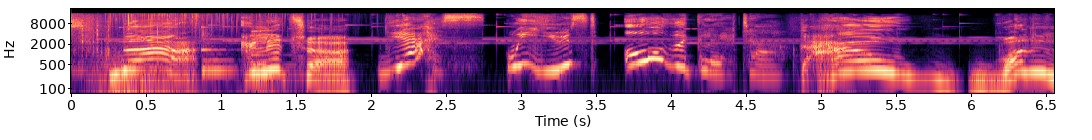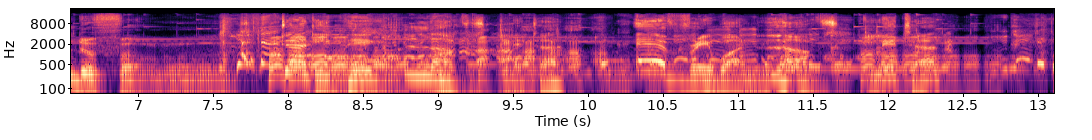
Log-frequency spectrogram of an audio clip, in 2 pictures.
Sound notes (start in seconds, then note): 7.5 laughter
